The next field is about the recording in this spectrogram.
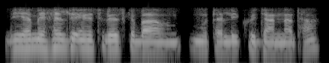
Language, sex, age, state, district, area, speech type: Urdu, male, 18-30, Uttar Pradesh, Saharanpur, urban, conversation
